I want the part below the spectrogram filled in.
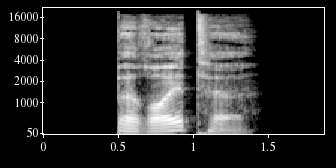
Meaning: inflection of bereuen: 1. first/third-person singular preterite 2. first/third-person singular subjunctive II
- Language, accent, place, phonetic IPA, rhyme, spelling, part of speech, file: German, Germany, Berlin, [bəˈʁɔɪ̯tə], -ɔɪ̯tə, bereute, adjective / verb, De-bereute.ogg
